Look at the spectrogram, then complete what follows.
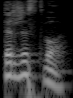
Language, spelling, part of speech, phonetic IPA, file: Russian, торжество, noun, [tərʐɨstˈvo], Ru-торжество.ogg
- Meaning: 1. festival, celebration, festivity 2. triumph, victory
